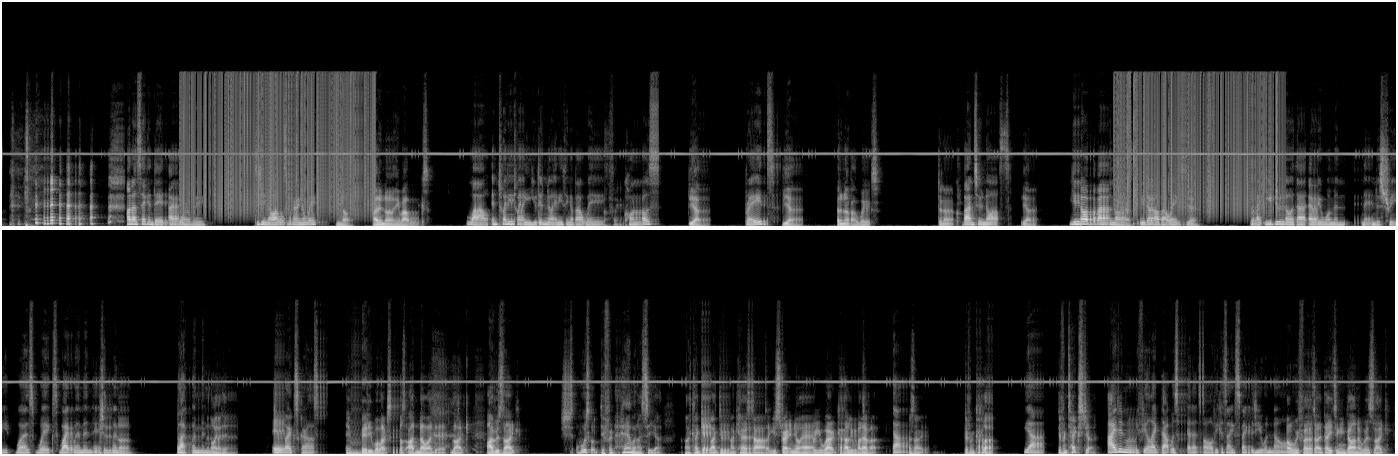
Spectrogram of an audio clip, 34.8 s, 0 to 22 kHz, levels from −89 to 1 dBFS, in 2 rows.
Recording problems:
wrong speed, natural pitch; too fast; 1.7 times normal speed
crackling; loud; from 2 to 4.5 s and from 14 to 16 s; 8 dB below the speech
high-pitched whine; noticeable; throughout; 7 kHz, 15 dB below the speech
choppy; very; 14% of the speech affected

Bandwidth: 15 kHz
